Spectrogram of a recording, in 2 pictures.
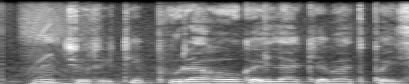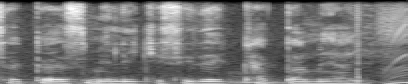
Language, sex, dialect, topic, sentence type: Bhojpuri, male, Southern / Standard, banking, question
